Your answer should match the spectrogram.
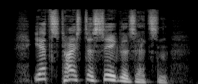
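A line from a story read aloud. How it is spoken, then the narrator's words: Calling out. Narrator (German): rief Tom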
